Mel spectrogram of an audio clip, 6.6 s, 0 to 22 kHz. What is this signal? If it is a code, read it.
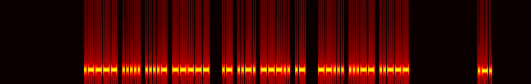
Morse code, heard as a keyed tone, about 50 wpm, 700 Hz. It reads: 1540 AF8A 732 R
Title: Worked All Europe DX Contest - QTC Exchange with Repeats - 50wpm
